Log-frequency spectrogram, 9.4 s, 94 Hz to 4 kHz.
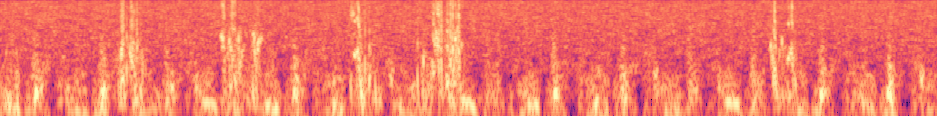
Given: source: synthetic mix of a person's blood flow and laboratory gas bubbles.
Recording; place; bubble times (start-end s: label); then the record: Doppler ultrasound of blood flow; precordium
0.00-0.22 s: bubbles
1.11-1.50 s: bubbles
2.19-2.77 s: bubbles
3.48-3.84 s: bubbles
4.15-4.68 s: bubbles
7.68-7.98 s: bubbles
From the record:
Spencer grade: 2 (many but less than half of the cardiac periods contain bubble signals, singularly or in groups); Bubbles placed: anywhere in the cardiac cycle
